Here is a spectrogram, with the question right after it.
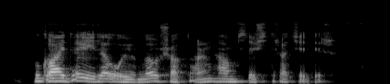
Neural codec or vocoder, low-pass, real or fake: codec, 16 kHz, 8 kbps, FreqCodec, smaller model; 7.2 kHz; fake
